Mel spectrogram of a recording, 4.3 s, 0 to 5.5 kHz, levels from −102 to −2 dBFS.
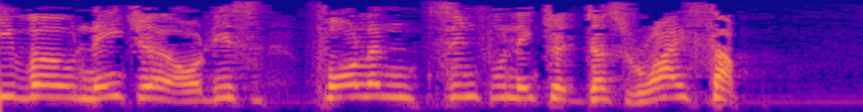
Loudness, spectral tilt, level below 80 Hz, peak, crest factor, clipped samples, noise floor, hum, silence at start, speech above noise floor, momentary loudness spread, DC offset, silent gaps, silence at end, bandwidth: -32 LUFS; -6.5 dB/octave; -80 dBFS; -12 dBFS; 20 dB; under 0.1%; -70 dBFS; none; 0 s; 39 dB; 9 LU; under 0.1%; none; 0.65 s; 5.4 kHz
